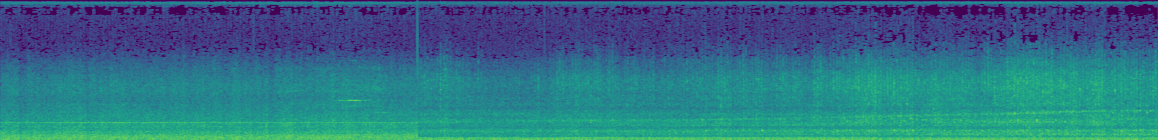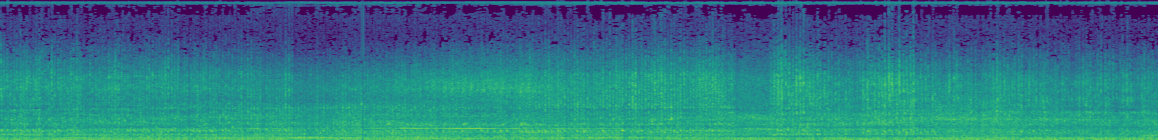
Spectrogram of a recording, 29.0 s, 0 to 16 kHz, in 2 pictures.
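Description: Diesel train engines. First a first-generation Class 101 diesel multiple unit idling steadily. Then, after an abrupt change about five seconds in, a Class 37 locomotive's English Electric V12 diesel runs as it brings in its train of coaches, with a faint rising whistle, until the engine drone gives way to the coaches rolling past.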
